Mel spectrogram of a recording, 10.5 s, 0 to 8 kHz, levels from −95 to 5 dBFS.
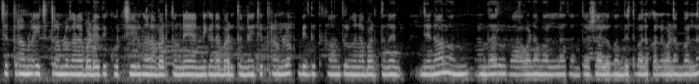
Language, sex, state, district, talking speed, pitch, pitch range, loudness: Telugu, female, Telangana, Karimnagar, 110 wpm, 240 Hz, 235-245 Hz, -29 LUFS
